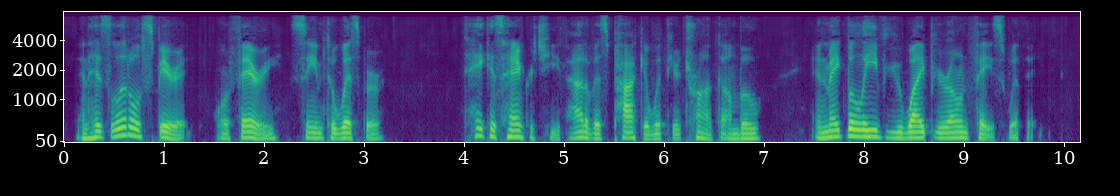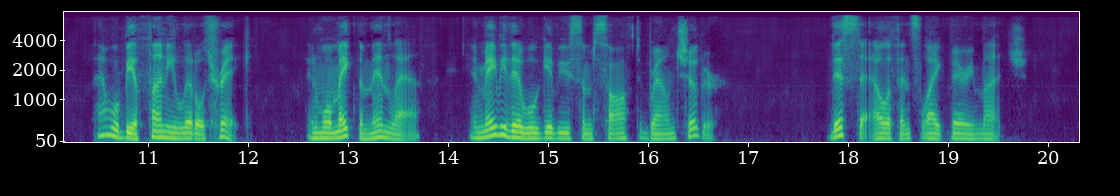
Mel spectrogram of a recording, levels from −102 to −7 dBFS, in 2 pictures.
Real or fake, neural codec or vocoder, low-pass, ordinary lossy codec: fake; codec, 16 kHz, 4 kbps, X-Codec, HuBERT features, trained on LibriSpeech; 7.2 kHz; MP3, 64 kbps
